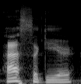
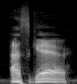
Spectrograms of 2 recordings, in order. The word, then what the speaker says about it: Asger: And among those who have slightly higher power, like this G10 called Asagir, I completely butchered that name. It's more like Asger.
